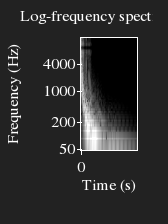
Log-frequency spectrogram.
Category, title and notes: Instrument samples > Percussion
Glitch-Liquid Kick 4
Used Grv Kick 11 from Flstudio. Processed with Waveshaper, Vocodex, ZL EQ, Coda.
